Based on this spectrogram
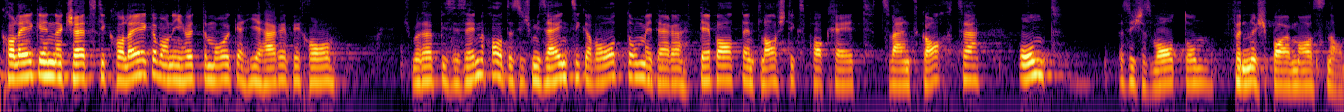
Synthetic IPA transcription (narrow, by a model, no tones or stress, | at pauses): d̥ikʰɔleːɡɪnəkʃɛt͡stikʰɔleːɡəʋonihʏtːəmːɔɾɡəɦiːɐɦæʁəbɪχoː | ɪʃməʁœpːisɪsɪnχoːd̪ɑsɪʃmisæɪnt͡sɪɡəʋoːtʊmɪtdɛɾəd̥ɛbɑtəɛntlɑʃtɪkspʰɑkʰɛːtt͡svant͡skɑχt͡sæʊnd | əsɪʃəsʋoːtʊmfʏnəʃpɑmɑːsnɑ̰ːmə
